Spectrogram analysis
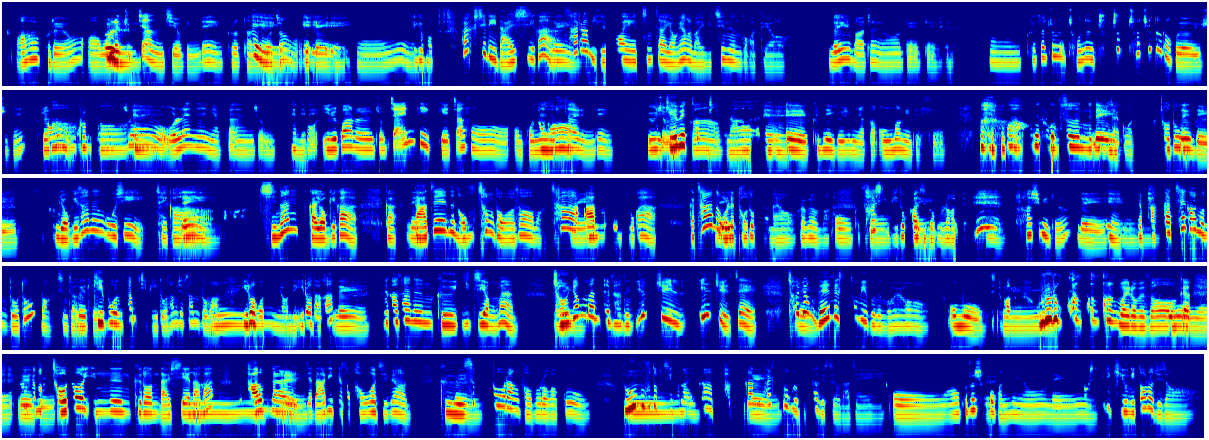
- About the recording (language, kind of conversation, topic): Korean, unstructured, 요즘 하루 일과를 어떻게 잘 보내고 계세요?
- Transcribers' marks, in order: other background noise; distorted speech; tapping; laugh; gasp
